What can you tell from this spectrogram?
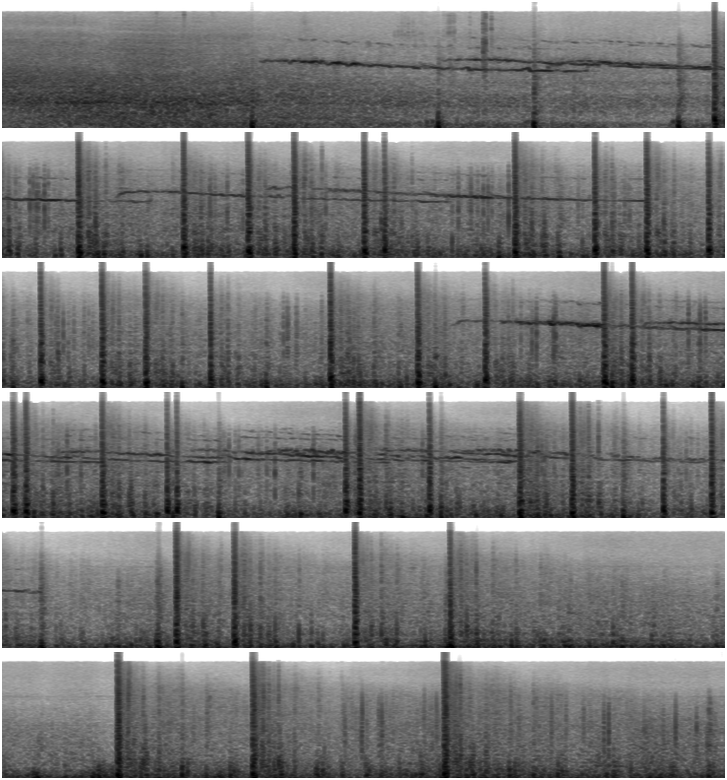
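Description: Aerial fireworks shells bursting in rapid succession: a dense run of sharp bangs, with several whistling shells that glide down in pitch in two clusters, early and around the middle.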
